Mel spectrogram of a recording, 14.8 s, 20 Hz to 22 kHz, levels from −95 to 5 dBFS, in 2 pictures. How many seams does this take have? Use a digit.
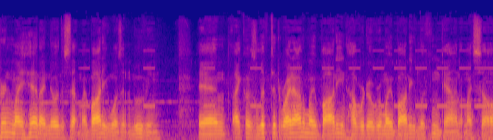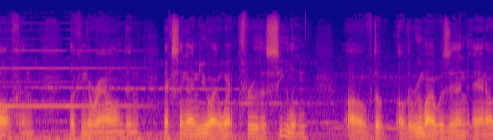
1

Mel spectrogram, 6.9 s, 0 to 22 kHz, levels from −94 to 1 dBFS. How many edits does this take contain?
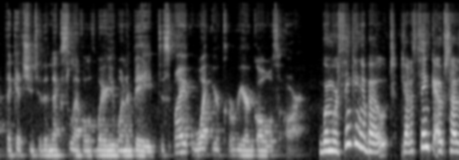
2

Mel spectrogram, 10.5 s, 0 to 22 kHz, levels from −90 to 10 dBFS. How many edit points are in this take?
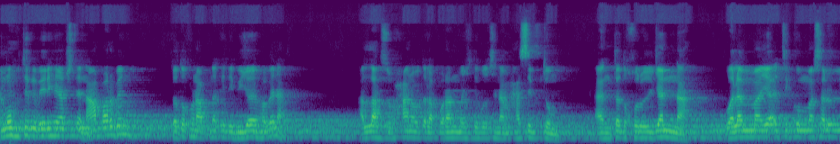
0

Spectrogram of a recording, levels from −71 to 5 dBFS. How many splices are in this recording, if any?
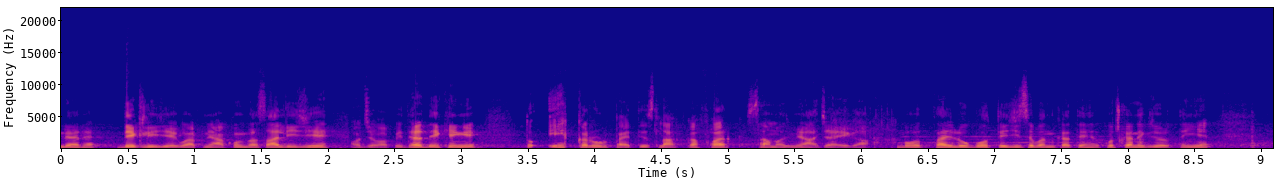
2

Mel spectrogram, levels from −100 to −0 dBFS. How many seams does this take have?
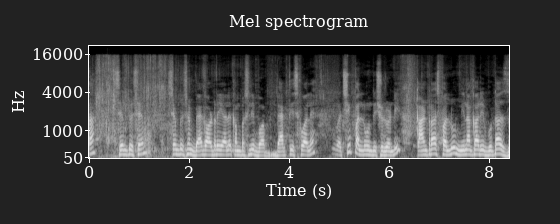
1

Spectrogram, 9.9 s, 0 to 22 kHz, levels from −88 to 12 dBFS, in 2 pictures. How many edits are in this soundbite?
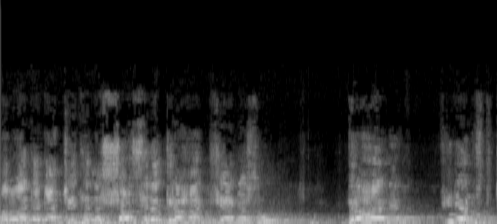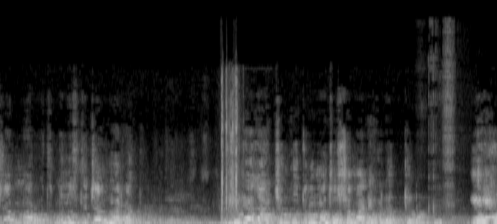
1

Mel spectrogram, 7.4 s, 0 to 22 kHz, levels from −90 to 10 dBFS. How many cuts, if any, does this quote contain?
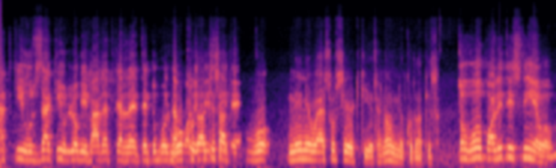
0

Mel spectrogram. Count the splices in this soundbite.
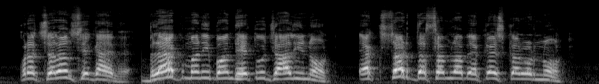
1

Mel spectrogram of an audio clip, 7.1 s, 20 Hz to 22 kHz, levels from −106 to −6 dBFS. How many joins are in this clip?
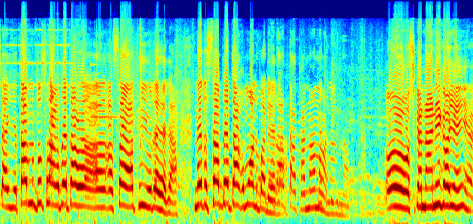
1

